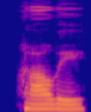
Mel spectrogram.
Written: holly

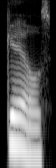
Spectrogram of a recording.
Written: gills

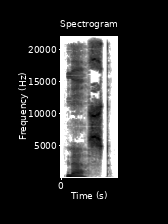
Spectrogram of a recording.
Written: nest

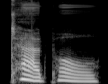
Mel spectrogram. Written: tadpole

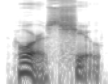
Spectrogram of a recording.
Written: horseshoe

